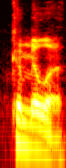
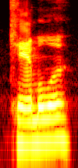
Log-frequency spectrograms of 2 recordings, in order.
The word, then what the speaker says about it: Kamala: They want Camilla. They want Camilla in there because I think they've used up all, whatever her... Kamala? Come on. How do you say it? Kamala.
